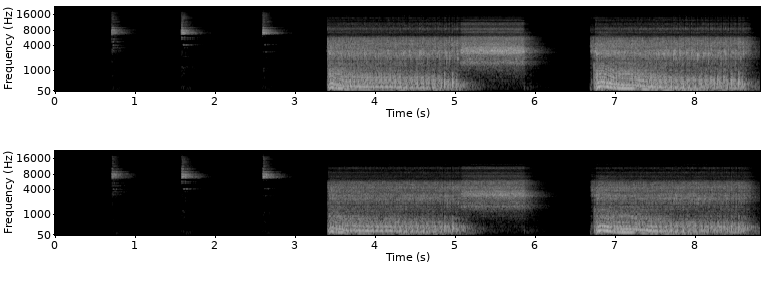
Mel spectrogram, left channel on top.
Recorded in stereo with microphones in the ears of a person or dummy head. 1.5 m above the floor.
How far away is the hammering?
About 6 m.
